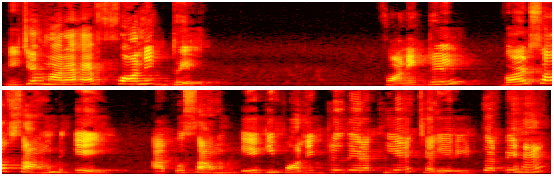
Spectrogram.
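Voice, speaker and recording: A woman's voice: high-pitched, fairly bright tone, in a large hall, slight background noise, rough recording. A woman teacher with an Indian English accent, drilling phonics for small children, spelling each word letter by letter before saying it. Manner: spells words letter by letter, then says each word slowly. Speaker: school teacher.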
